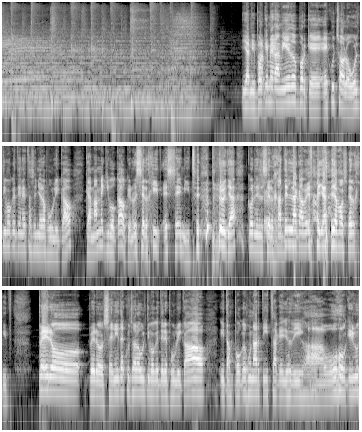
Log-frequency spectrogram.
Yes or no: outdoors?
no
